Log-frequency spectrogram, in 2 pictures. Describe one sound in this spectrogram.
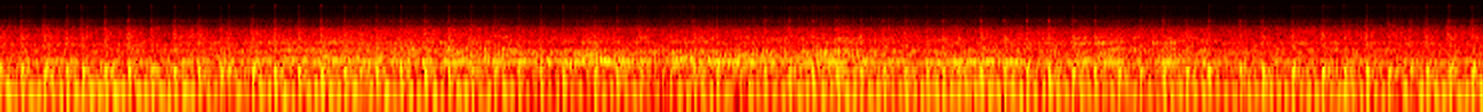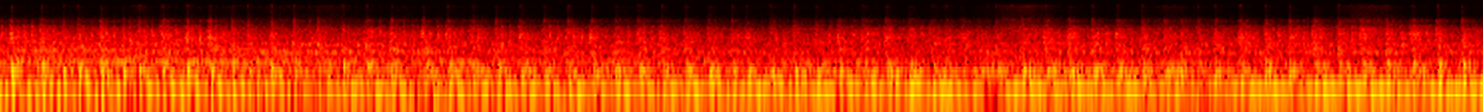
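A motorcycle engine idles close by with a rapid, rough putter.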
